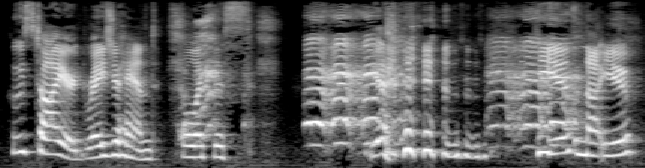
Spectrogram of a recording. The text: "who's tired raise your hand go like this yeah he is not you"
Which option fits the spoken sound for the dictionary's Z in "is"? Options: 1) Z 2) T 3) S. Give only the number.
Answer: 1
